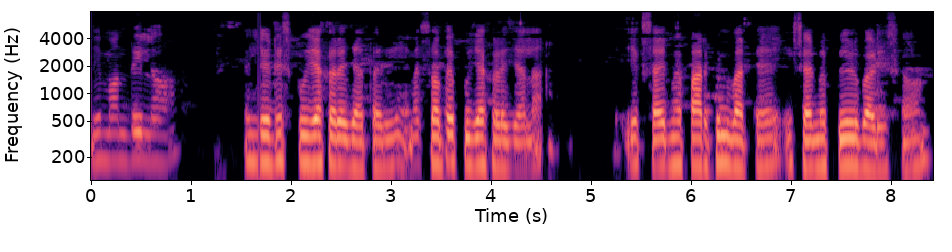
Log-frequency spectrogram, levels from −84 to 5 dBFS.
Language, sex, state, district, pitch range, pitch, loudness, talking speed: Bhojpuri, female, Bihar, Gopalganj, 155-180 Hz, 165 Hz, -19 LUFS, 170 wpm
